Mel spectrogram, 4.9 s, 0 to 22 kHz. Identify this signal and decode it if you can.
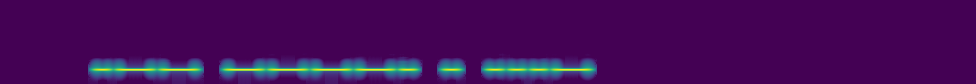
Morse code, heard as a keyed tone, about 22 wpm, 700 Hz. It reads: W9EV
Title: USA Call Signs - 4 Characters - Repeated 2x - 22wpm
